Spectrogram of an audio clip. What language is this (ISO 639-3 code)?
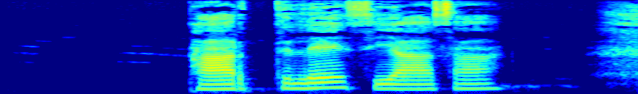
orm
